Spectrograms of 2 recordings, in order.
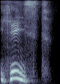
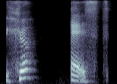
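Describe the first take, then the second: First: The middle vowels are merged into one sound. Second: The middle vowels are split into two parts. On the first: The speaker calls it wrong. "et pas" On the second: The speaker calls it right. "on prononce en deux parties"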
